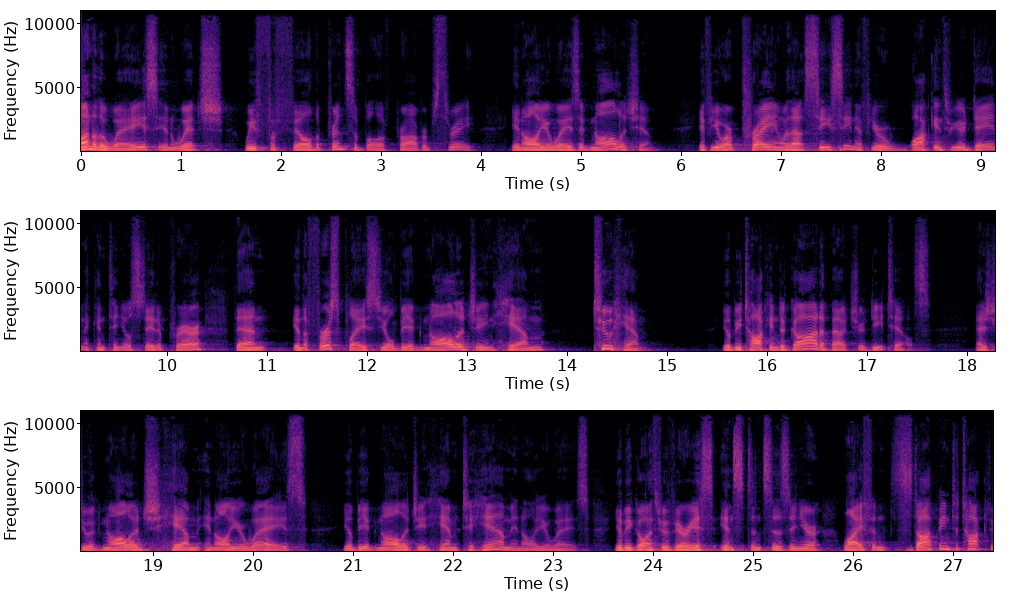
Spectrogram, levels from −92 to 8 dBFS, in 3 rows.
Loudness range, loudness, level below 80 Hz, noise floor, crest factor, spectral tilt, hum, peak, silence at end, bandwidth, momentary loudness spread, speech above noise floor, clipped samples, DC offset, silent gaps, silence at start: 3 LU; -30 LUFS; -62 dBFS; -74 dBFS; 22 dB; -7 dB/octave; none; -8 dBFS; 0.05 s; 11 kHz; 10 LU; 45 dB; under 0.1%; under 0.1%; none; 0 s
